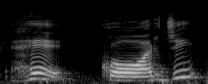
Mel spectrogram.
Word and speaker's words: recorde: lugar na palavra 'análise' agora rubricá recorde o dico gratuito origens de difícil elétron e tórax caqui e órfão todas as palavras agora apresentam a sílaba forte na penúltima posição quando isso acontece dizemos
